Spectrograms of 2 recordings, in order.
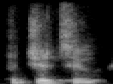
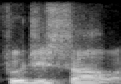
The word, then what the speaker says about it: Fujisawa: that panasonic built uh called fujitsu or fujisawa sorry geez that was terrible butchered that one um they where they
